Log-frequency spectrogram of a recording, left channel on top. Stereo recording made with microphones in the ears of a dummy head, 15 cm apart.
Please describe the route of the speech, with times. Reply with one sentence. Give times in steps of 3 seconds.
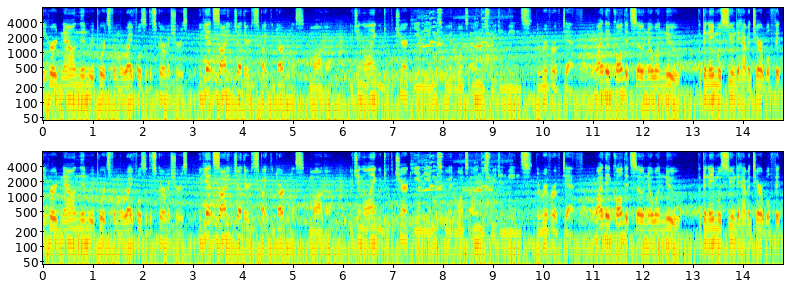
In this clip you hear the speech in the centre from 0 s, on the right from 3 s and in the centre from 12 s.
